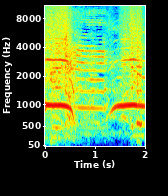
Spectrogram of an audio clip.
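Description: A loud, high whistle sounding twice, each held steady for under a second with a quick rise in and drop at the end, over faint crowd noise.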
